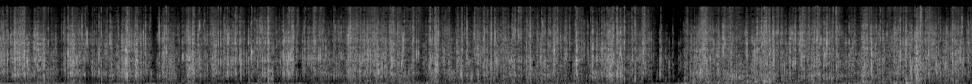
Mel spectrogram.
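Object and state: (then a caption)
Crinkled plastic snack bag. A full red plastic zefir bag is crinkled and scratched with long nails, giving a dense, continuous bright crackling and rustling. A brief dip in the sound comes near the seven-second mark before the crinkling resumes.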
